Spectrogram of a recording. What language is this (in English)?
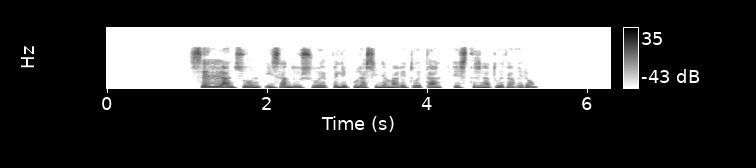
Basque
